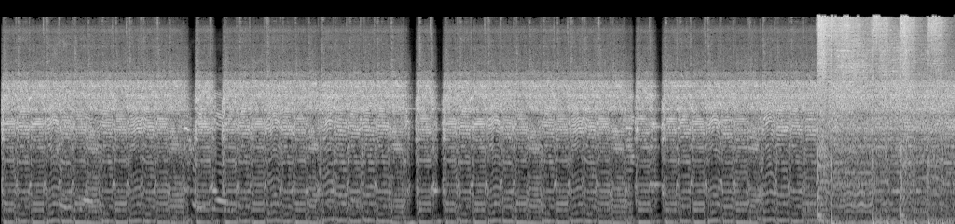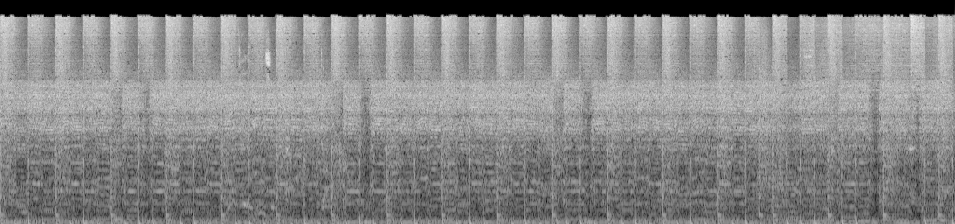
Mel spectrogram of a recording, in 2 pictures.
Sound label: pedal to the metal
